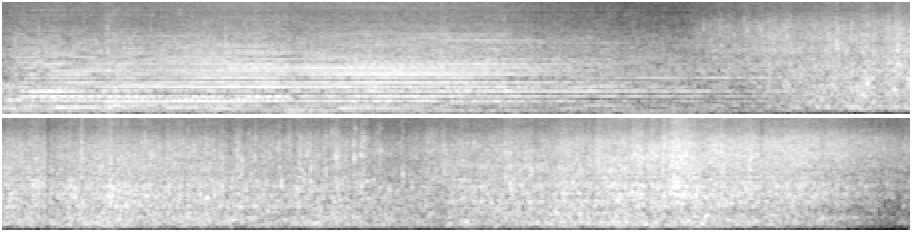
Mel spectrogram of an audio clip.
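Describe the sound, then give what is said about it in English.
Waves break on a beach on the coast of St. Lucia in the Caribbean in a steady, rushing roar with swelling surges, following a few seconds of a low, sustained horn-like drone. No one speaks. “Waves breaking on a beach on the coast of St. Lucia in the Caribbean.”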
